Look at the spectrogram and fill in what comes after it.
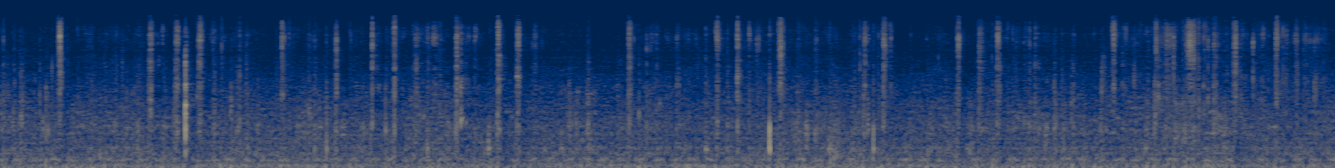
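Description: Close-miked eating: soft chewing and small wet mouth clicks as a mouthful of spicy mala ban noodles and shrimp is eaten, with scattered light ticks.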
